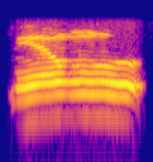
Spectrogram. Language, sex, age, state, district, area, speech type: Telugu, male, 18-30, Andhra Pradesh, Visakhapatnam, rural, conversation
